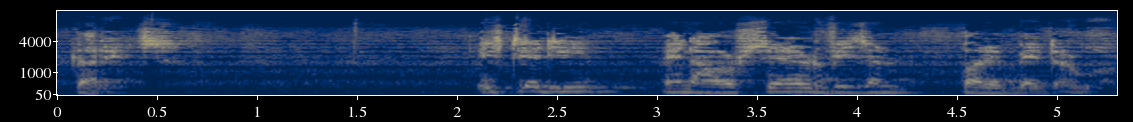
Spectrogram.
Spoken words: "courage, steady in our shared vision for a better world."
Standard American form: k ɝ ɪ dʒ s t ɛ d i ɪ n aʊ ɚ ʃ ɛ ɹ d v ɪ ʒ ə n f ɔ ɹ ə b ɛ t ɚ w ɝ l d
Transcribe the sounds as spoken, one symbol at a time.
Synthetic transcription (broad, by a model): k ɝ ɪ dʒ s t ɛ d i ɪ n aʊ ɚ s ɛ l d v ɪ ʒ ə n f ɔ ɹ ə b ɛ t ɚ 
